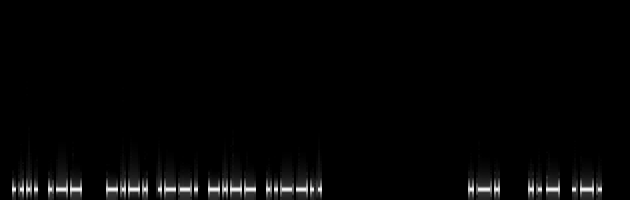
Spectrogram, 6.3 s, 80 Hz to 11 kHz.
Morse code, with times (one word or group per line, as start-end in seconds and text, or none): 0.1-0.8 HW
1.1-3.2 CPY?
4.7-5.0 R
5.3-6.0 UR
